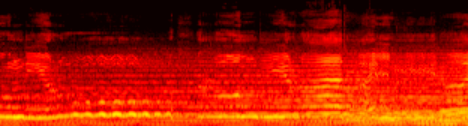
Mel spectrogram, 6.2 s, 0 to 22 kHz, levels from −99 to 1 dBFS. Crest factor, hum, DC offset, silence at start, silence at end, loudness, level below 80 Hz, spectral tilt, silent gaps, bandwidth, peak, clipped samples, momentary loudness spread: 16 dB; none; under 0.1%; 0 s; 0 s; -35 LUFS; -54 dBFS; -6 dB/octave; none; 15 kHz; -18 dBFS; under 0.1%; 6 LU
